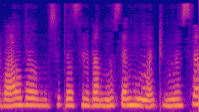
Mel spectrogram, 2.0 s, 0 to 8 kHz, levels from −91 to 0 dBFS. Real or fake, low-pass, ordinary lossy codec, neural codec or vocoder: fake; 7.2 kHz; MP3, 32 kbps; codec, 16 kHz, 0.5 kbps, FreqCodec, smaller model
